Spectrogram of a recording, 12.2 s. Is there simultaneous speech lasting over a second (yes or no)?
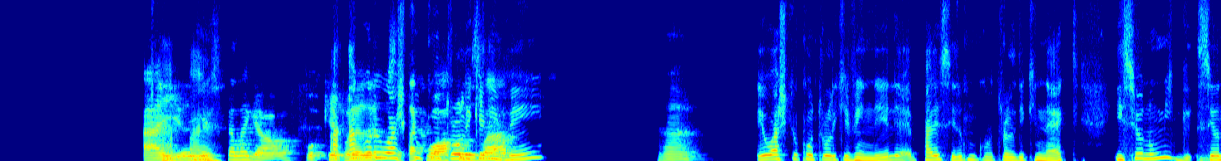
yes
